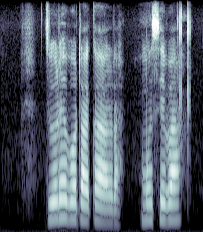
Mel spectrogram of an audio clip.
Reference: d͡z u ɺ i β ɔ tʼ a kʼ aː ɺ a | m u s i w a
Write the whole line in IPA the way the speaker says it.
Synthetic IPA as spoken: d͡z u ɺ ɛ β ɔ tʼ a kʼ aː ɺ a | m u s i β a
